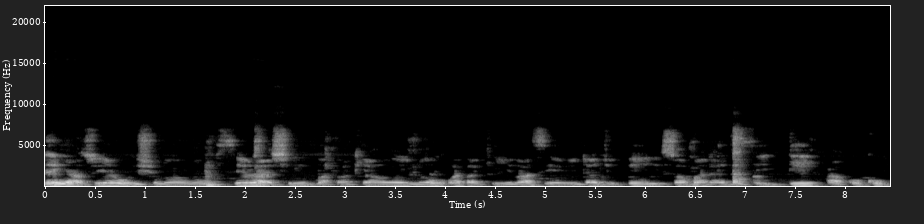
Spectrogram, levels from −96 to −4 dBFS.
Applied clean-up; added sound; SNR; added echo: none; none; none; reverberation time 0.3 s.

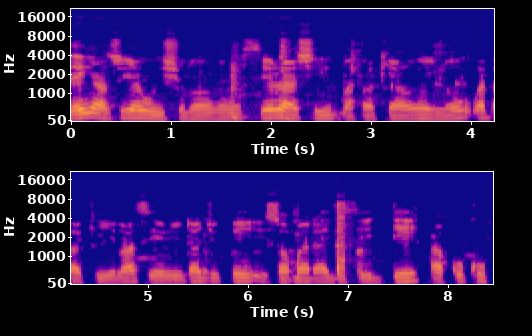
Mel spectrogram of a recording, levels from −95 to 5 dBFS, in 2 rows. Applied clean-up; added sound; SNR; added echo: none; none; none; none.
